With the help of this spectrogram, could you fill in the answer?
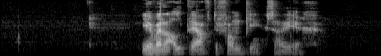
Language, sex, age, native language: Icelandic, male, 30-39, Icelandic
